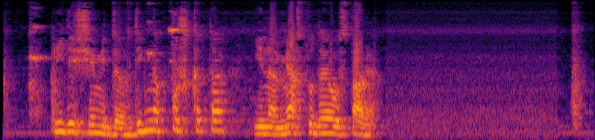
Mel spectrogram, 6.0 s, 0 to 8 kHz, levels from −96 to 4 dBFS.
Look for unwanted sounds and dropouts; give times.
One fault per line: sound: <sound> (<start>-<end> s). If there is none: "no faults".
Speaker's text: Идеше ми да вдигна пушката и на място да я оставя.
no faults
